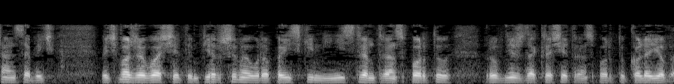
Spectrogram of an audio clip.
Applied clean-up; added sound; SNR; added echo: none; none; none; none.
